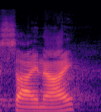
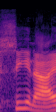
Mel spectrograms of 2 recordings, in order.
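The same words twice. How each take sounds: First: It uses the usual English pronunciation. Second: It uses the Hebrew pronunciation. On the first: "It's okay to say Sinai" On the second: "in Hebrew it would be Sinai"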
